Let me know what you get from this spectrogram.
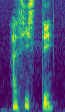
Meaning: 1. to assist, to aid 2. to attend, to be present 3. to witness, to observe
- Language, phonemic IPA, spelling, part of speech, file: French, /a.sis.te/, assister, verb, Fr-assister.ogg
